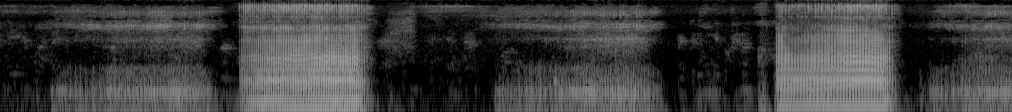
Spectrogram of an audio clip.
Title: Snoring Bulldogs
